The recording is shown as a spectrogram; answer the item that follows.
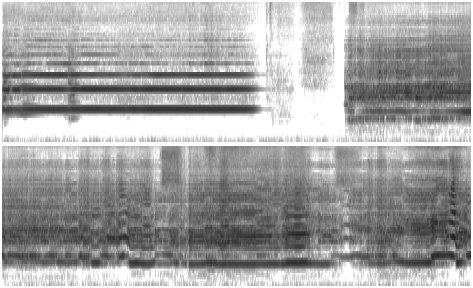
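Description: Solo trumpet playing one long held note for about five seconds, which stops for a pause of a couple of seconds. It then comes back with a rougher, noisier sustained passage of held and bending tones.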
